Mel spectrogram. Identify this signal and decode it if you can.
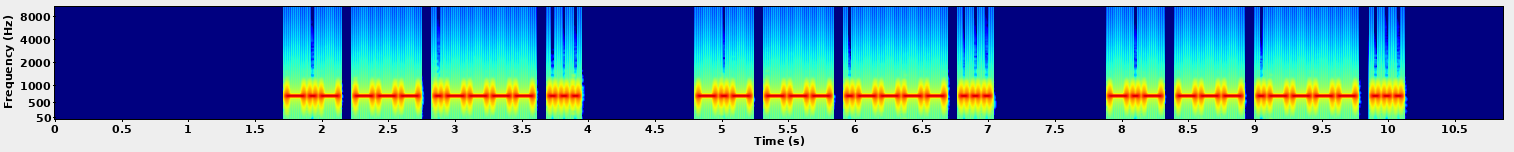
Morse code, heard as a keyed tone, about 28 wpm, 700 Hz. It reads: KO1S KO1S KO1S
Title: USA Call Signs - 4 Characters - Repeated 3x - 28wpm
